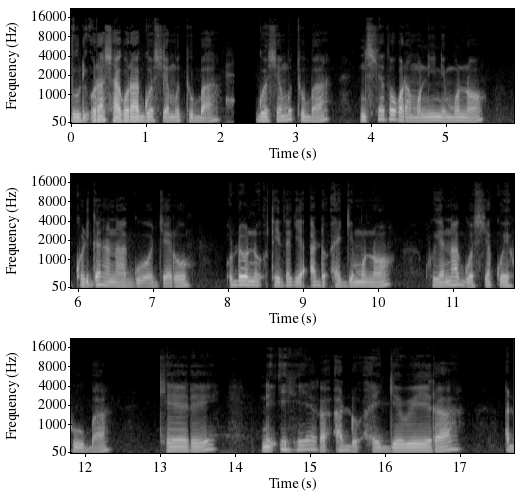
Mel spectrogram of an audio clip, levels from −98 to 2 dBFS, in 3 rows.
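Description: A sudden gain jump at 1.04 s drops the level of this speech recording by about 6 dB in a single step, and the lower level holds to the end of the clip. The speech and the background noise fall together, with no fade between the two levels, which points to a digital gain change applied from one sample to the next. The likely cause is a volume setting or bit shift that took effect instantly instead of being ramped. A long network dropout follows from 2.17 to 2.49 s. For roughly 0.3 s the sound gives way to a smeared continuation of what came just before it, which thins toward near-silence. About 300 ms of the recording never arrives, and the speech resumes beyond the gap with that portion simply missing. This most likely comes from a network stall long enough that the receiver's packet-loss concealment could only extend the last good audio briefly and then gave up. A time-stretched section runs from 12.32 to 17.48 s. 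Here the pace suddenly slows to about 0.66 times normal speed while the pitch stays where it was. The speech sounds drawn out, because short fragments are being repeated to lengthen it. This is likely software stretching the passage to fill a set duration while preserving its pitch.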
